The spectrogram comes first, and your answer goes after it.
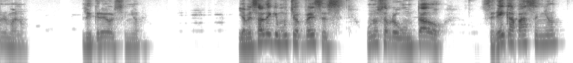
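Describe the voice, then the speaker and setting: A man preaching a sermon as pastor, earnest, repeating phrases and often calling his listeners brothers. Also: a little high.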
